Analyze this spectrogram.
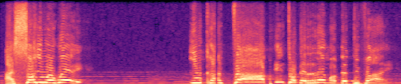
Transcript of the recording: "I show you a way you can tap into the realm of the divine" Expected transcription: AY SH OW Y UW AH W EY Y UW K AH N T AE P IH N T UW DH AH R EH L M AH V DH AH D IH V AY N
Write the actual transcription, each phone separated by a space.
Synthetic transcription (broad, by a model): AY S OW Y UW AH W EY Y UW K AH N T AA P IH N T UW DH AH R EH M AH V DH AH D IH V AY N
